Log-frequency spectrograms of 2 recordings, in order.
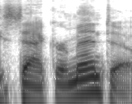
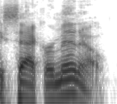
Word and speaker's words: Sacramento: little colloquial things like people in Sacramento don't say Sacramento which I did not know they say Sacramento they don't put the T in it at all but it it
